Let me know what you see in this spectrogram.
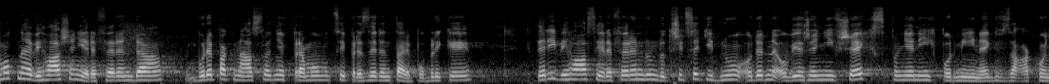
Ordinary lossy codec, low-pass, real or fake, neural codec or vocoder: Opus, 24 kbps; 14.4 kHz; real; none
